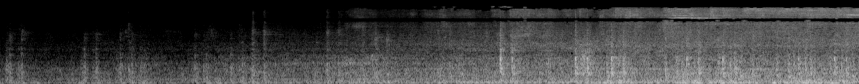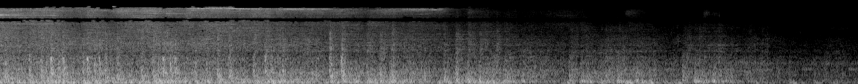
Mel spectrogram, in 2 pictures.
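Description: JR Shikoku 8000 series electric limited express train passing close by. Its wheel rumble and rail-joint clickety-clack build up over several seconds, hold loud through the middle, then fade as it moves away.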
